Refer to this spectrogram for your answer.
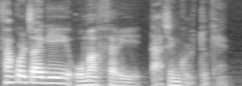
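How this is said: The phrase is broken up at natural points. The speaker calls it right. "자연스럽게 끊어 읽으면"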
